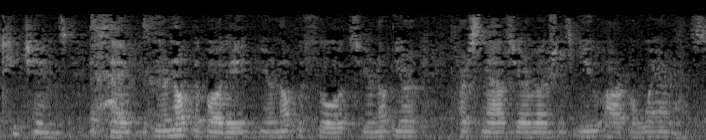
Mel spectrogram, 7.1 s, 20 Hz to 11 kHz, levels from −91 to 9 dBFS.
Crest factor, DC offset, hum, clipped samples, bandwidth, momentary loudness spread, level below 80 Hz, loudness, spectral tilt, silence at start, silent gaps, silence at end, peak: 22 dB; under 0.1%; none; under 0.1%; 8 kHz; 8 LU; -62 dBFS; -33 LUFS; -4 dB/octave; 0 s; none; 0 s; -12 dBFS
